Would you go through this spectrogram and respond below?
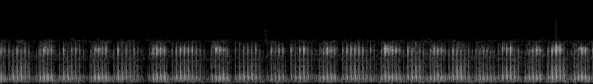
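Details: Rescued female calico kitten Kii staying on a person's feet on a hot night, purring continuously after playtime; regular throaty vibrating pulses in steady alternation, with one faint sharp tick near the end, indoors.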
